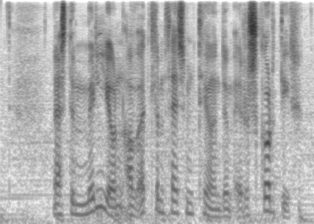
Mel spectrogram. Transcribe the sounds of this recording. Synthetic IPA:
najst̪ʏmːɪljonʔa̰vœt̪lʏmθɛsːʏmt̪ʰɪːɣʏnt̪ʏmʔɛ̰ɾʏskoɾt̪iɾ̥

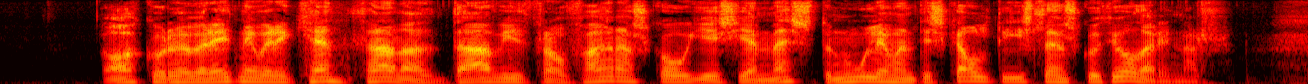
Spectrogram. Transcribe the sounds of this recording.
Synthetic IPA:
ɔahkʏɾ̥hɛvʏɾejt̪nɪɣvɛːɾɪðcʰɛn̥t̪θaðaðt̪aːviðfɾawfaɣɾaskoːwjɪsjɛmɛst̪nuːlɪvant̪ɪskawlt̪ɪist̪lɛnskʏθjowða̰ɾɪ̰nːa̰ɾ̥

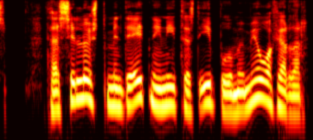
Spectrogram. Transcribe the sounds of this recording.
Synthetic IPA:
θɛsːɪlœɥst̪mɪnt̪ɪejt̪niŋniːt̪ʰɛst̪iːpuɣʏmʏmːjoːwafjaɾðaɾ̥

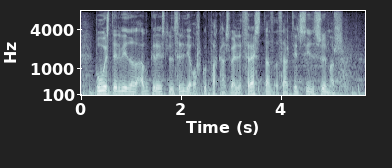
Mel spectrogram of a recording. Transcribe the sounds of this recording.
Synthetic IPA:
puːɪst̪ɪɾvɪðaða̰vkɾeːst̪lʏθɾɪðja̰ʔɔr̥kʏpʰahkansvɛɾðɪθɾɛst̪aðθaɾ̥t̪ʰɪlsiːðsʏːmaɾ̥

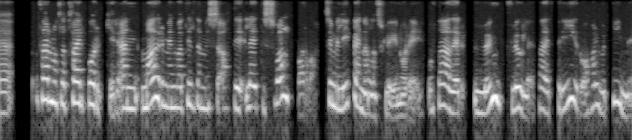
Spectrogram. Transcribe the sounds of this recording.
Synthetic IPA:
θaðɾnɔht̪lat̪ʰvaːjɾpɔɾcɪɾɛnmaːðɾʏmɪnvaɾt̪ʰɪlt̪ajmɪsa̰ht̪ɪleːjðt̪ɪsvalt̪̚paɾva̰sɛmɛɾliːkainːalansflœ̰jɪ̰nɔ̰wɾḛjɔɣθaðɛɾlœɥŋkflœɣlɛ̰ðθaðɛɾ̥θɾiːɾɔ̰ɣɦalvʏɾ̥t̪ʰiːmɪ̰

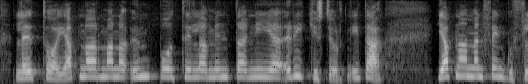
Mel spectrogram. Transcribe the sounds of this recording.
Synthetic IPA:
leːjðt̪ʰowajapnaðaɾmanːaʔʏmpowðt̪ʰɪlaðmɪnt̪aniːjaɾiːcɪst̪jowɾt̪nit̪aːx | japnaðmɛnːfejŋkʏfl

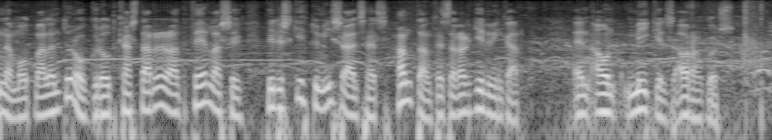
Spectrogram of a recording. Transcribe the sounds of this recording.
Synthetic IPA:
nːamowt̪maːlɛnt̪ʏɾɔɣkɾowt̪kʰast̪aɾɛɾaðfɛːlasɪɣ | fɪɾɪɾ̥scɪht̪ʏmisɾaɛlshɛɾ̥shant̪anθɛsːaɾaɾcɪɾðiŋka̰ɾ | ɛnʔa̰wnmiːcɪlsa̰ːwɾawŋkʏɾ̥s

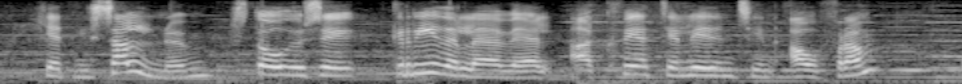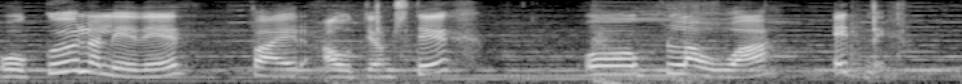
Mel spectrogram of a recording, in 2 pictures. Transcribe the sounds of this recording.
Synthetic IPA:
çɛt̪̚nisalnʏmst̪oːwðʏsɪɣkɾiːðaɾlɛɣavɛːlaðkʰvɛːt̪ʰjalɪːðɪnsiːnaːwfɾamɔɣkʏːlalɪːðɪð | faːjɾaːwt̪jawnst̪ɪx | ɔɣplaːwa | ejt̪nɪ̰x

